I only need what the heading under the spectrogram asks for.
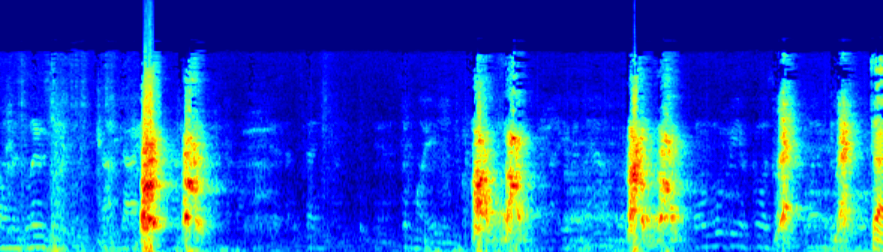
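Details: Pet dogs play fighting together at home, giving sharp barks in quick pairs, four pairs over nine seconds with quiet gaps between, over low background voices.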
